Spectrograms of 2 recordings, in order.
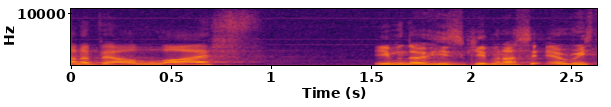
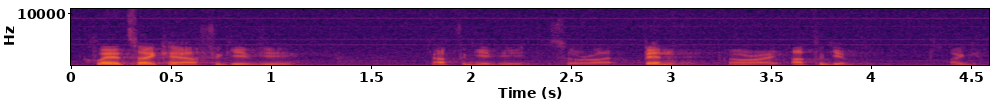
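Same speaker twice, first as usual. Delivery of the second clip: soft forgiving voice; 9 semitones lower, 10 dB quieter, faster than usual. Retold or imitated. Pastor acts out forgiving Claire.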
